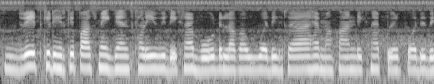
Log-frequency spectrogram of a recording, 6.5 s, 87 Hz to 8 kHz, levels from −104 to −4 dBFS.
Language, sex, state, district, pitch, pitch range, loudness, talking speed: Hindi, female, Bihar, Vaishali, 190 Hz, 185-200 Hz, -16 LUFS, 230 wpm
